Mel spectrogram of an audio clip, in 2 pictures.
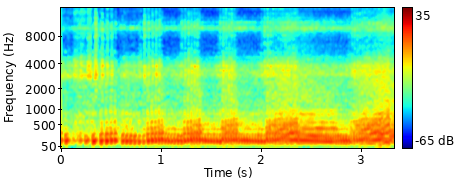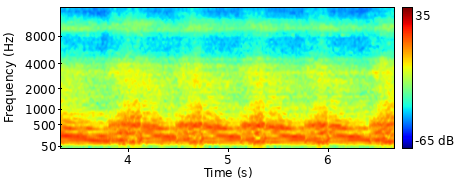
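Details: Yamaha Vega ZR / Jupiter Z Robot single, unused a year and a half, after clutch rework with 4 springs, fresh oil, fuel and new clutch cable: brief starter clatter, catches, revs rise and fall smoothly, no knocks; normal start and rev.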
